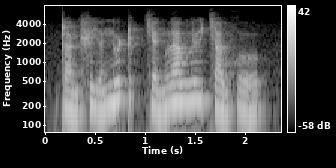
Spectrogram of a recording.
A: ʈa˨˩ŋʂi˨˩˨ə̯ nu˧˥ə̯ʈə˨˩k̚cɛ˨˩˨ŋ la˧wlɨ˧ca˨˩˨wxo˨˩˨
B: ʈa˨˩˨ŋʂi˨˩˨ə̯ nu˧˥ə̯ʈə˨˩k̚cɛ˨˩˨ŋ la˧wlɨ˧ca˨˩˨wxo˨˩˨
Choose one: B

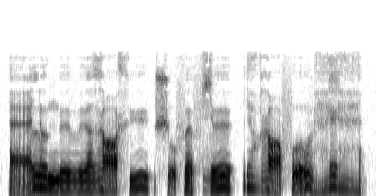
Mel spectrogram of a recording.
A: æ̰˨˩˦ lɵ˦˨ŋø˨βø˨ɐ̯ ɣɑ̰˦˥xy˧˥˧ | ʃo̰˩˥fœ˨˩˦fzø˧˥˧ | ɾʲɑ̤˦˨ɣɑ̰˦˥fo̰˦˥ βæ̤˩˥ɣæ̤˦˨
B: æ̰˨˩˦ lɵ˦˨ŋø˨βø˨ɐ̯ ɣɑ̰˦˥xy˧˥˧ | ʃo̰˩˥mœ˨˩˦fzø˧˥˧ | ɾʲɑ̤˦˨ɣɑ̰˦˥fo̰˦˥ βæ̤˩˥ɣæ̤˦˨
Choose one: A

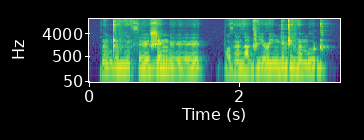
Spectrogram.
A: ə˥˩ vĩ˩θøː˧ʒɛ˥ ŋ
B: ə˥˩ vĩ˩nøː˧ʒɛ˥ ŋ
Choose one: A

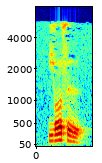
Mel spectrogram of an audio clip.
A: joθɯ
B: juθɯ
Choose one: A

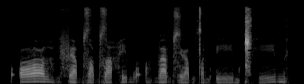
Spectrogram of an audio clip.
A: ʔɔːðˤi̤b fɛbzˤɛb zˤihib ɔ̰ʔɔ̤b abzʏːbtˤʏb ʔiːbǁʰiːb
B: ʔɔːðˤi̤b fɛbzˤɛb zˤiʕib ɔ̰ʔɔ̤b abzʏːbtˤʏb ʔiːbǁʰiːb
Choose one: A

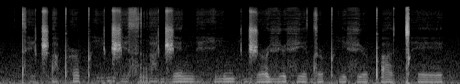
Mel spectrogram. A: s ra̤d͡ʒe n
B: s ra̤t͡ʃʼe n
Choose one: A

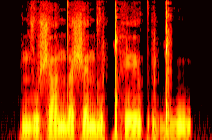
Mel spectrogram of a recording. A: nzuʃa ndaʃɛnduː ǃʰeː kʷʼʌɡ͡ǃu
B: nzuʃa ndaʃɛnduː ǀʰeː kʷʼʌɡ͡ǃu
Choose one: A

